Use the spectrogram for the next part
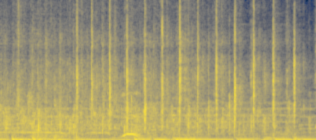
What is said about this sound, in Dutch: Dames en heren, mag ik een heel erg groot applaus voor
